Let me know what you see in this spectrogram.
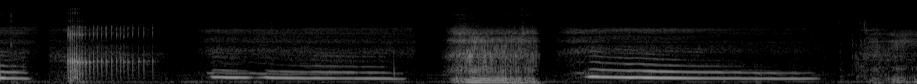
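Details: Snoring: long whistling, tonal snores slowly falling in pitch, alternating with rough, noisy breaths.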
